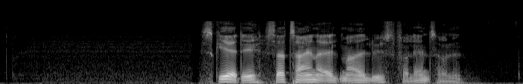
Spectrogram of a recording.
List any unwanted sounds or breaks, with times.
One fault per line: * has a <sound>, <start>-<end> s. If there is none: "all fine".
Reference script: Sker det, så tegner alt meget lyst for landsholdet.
all fine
